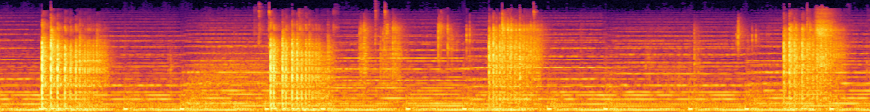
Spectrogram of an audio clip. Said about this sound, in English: Hey, I don't like the amount of dice rolling going on on that end.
